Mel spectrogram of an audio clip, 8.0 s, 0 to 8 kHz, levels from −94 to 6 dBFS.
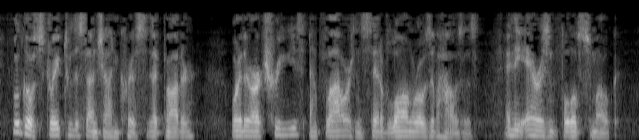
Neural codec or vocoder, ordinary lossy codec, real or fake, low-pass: codec, 24 kHz, 3 kbps, HILCodec; MP3, 24 kbps; fake; 7.2 kHz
